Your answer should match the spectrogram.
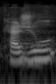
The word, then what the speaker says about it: caju: Caju trees, that's how you say it, are sort of very common in Brazil.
